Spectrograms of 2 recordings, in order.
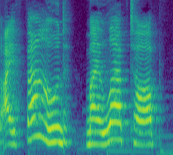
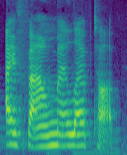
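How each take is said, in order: First: The D in found is pronounced as a stop. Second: The D in found is dropped, ending on N. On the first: The speaker calls it wrong. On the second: The speaker calls it right.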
